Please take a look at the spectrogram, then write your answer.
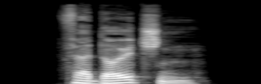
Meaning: to translate into German
- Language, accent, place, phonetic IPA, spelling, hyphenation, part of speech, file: German, Germany, Berlin, [fɛɐ̯ˈdɔɪ̯t͡ʃn̩], verdeutschen, ver‧deut‧schen, verb, De-verdeutschen.ogg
